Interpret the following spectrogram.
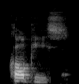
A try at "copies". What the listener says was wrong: Not call piece, but copies. I see. So, the the pronunciation is copies. Copies. It's like a ah.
